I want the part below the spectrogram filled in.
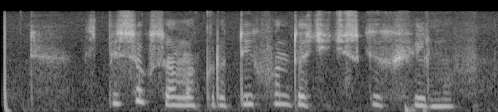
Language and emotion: Russian, sad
